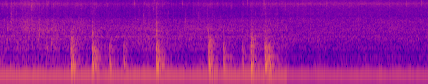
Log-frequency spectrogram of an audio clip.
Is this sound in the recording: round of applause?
no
